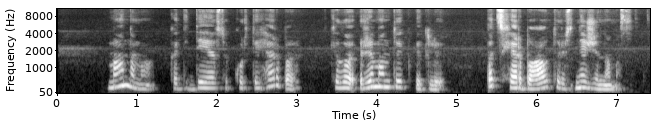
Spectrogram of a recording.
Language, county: Lithuanian, Klaipėda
